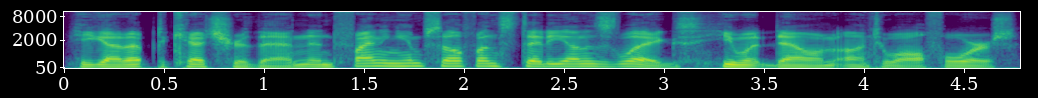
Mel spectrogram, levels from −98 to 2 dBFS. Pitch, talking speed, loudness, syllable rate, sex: 120 Hz, 265 wpm, -17 LUFS, 5.3 syllables/s, male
